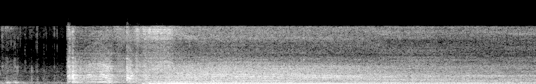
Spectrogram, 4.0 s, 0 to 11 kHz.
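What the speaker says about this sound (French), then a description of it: "Il y a le moteur qui tourne" A Citroën Xsara VTS (167 hp) engine catches after a short starter crank and then settles into a steady, full-bodied idle, close and continuous with no talking.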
